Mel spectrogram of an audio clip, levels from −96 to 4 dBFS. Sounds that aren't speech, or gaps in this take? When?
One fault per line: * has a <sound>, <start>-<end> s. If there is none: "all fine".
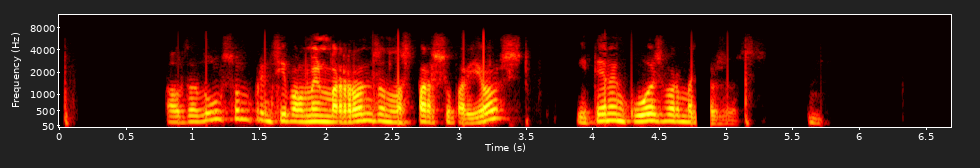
* has a dropout, 4.8-4.9 s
